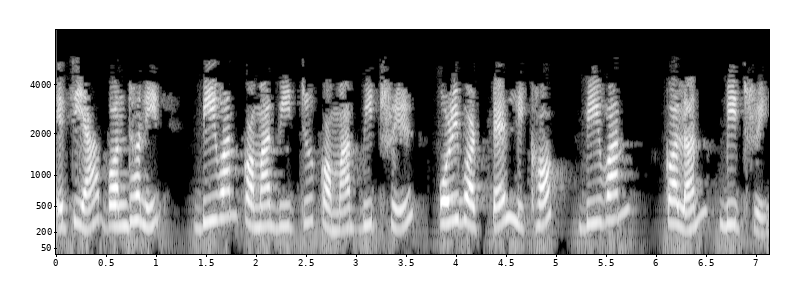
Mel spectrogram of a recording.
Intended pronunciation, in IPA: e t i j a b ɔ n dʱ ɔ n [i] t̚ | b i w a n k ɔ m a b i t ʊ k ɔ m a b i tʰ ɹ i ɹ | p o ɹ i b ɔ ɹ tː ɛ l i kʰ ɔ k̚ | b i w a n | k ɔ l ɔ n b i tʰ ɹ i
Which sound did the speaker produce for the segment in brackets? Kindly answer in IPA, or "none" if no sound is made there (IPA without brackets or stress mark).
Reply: i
